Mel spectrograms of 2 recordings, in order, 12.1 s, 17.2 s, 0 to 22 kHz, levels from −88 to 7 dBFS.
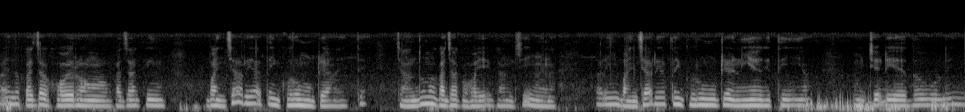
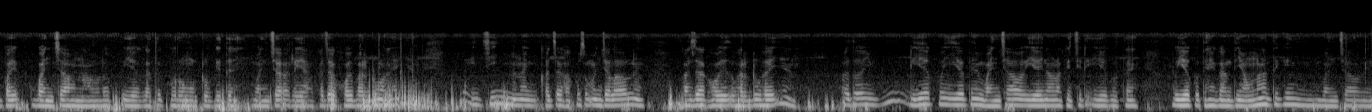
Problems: constant background noise, low volume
